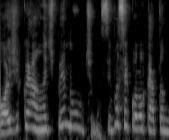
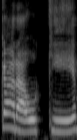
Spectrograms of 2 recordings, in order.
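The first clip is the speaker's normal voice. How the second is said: Karaokê, slow, with a loud final kê; stress on last syllable; 7 dB louder, much slower than usual. Shown as a demonstration. Teacher helping pupils find the strong syllable, Karaokê stressed on kê. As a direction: stretch and punch the kê in Karaokê. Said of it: "você vai sublinhar o que".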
